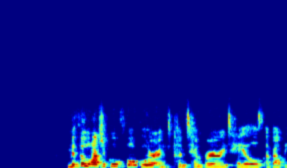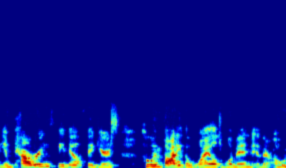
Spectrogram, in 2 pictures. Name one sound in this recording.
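A woman reads aloud calmly through a microphone.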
